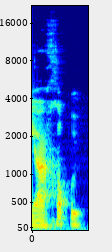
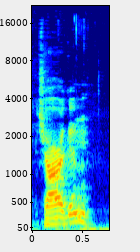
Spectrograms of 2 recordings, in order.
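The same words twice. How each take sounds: First: The word is pronounced the Dutch way. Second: The word is pronounced the English way. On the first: "We have this word in Dutch too, but we say jargon" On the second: "Is that a proper pronunciation in English?"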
